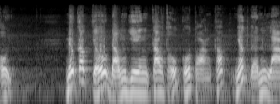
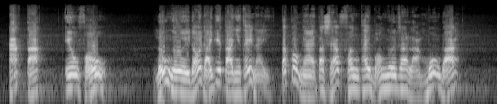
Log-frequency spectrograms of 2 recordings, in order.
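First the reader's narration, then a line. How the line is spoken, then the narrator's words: Loud berating. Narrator (Vietnamese): Chàng lớn tiếng mắng rằng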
